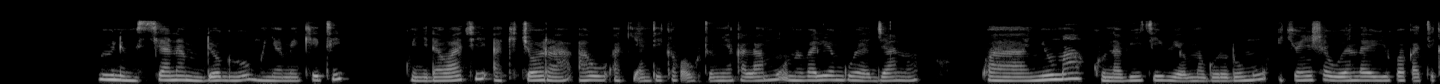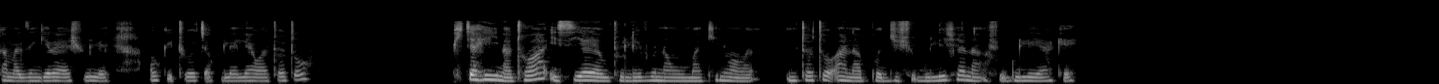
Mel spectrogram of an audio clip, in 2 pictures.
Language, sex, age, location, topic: Swahili, female, 18-24, Nairobi, education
